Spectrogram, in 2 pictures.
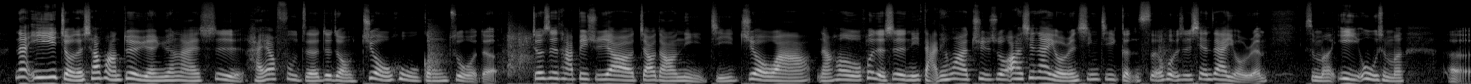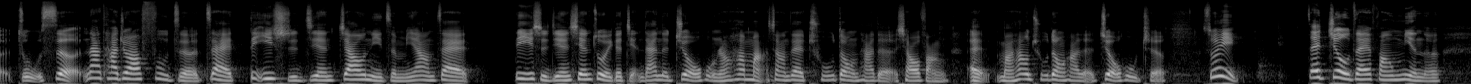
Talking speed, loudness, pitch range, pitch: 265 characters per minute, -26 LUFS, 175-240 Hz, 205 Hz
